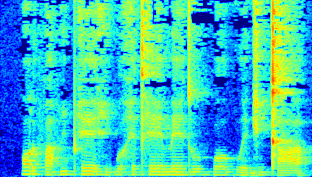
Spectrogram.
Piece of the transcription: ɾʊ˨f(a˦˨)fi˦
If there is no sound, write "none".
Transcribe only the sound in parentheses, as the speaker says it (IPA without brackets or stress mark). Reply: a˨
